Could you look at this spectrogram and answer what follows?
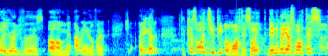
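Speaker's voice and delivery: ordinary delivery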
